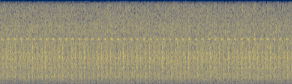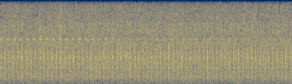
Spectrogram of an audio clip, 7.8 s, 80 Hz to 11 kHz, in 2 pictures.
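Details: 1994 Ford Probe GT, a steady high-pitched roar held at about 3000 rpm with no knocks or misses; oil pressure reads about 54 psi, the low end of spec.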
